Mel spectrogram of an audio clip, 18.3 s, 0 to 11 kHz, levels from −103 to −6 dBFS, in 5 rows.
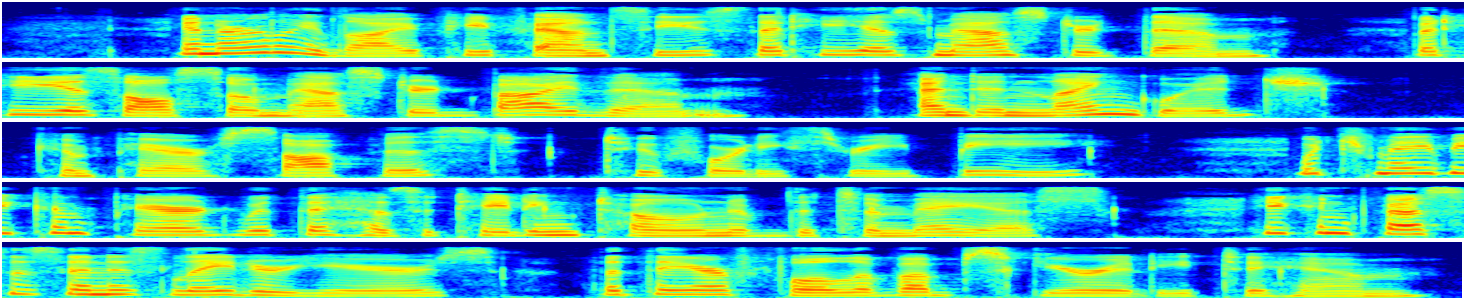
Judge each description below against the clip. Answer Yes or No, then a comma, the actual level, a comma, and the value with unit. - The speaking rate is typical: Yes, average, 150 wpm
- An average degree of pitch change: No, wide, 5.7 semitones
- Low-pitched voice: No, medium, 185 Hz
